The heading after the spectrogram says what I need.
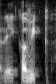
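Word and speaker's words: Reykjavík: यहाँ पे जे जो है वो साइलेंट होगा, रेकाविक। तो 16 का डी ऑप्शन है जी रेकाविक।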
